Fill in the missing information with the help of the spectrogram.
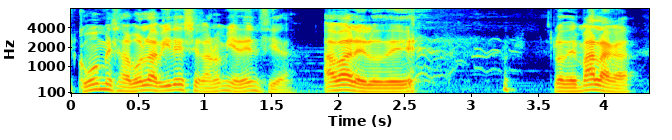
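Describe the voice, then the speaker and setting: A young man from chatting casually with viewers on a live stream, rambling with lots of restarts and sudden loud bursts. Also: mid-range voice, fairly quick, faint music behind.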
